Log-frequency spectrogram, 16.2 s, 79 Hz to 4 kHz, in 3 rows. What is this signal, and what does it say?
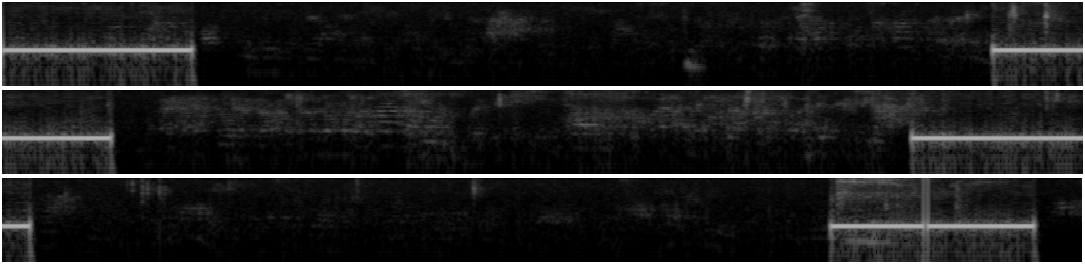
Ringback tone (Europe, 425 Hz), with speech.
